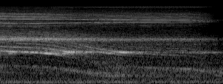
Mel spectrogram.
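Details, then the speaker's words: RC float plane electric motor tested at wide open throttle on a 2S LiPo after its 60A ESC melted; clean steady high whine winding down smoothly, no rattle or grind. Motor is fine, the ESC failed. "let's raise our throttle kicks in sounds perfect motor spinning there's wide open throttle and that's wide open throttle only on 2s lipo so that looks fine everything's fine"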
